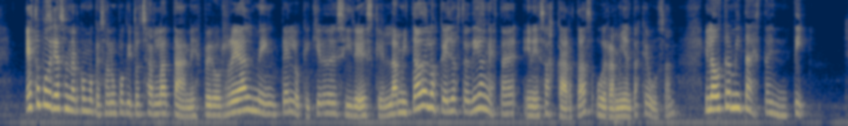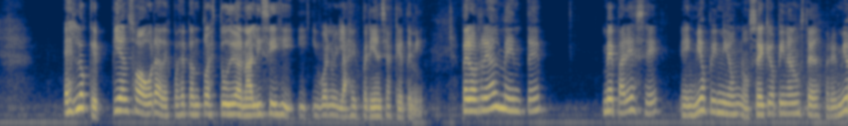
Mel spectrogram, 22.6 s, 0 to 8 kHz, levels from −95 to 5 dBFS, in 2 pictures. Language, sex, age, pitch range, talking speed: Spanish, female, 30-49, 180-255 Hz, 200 wpm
